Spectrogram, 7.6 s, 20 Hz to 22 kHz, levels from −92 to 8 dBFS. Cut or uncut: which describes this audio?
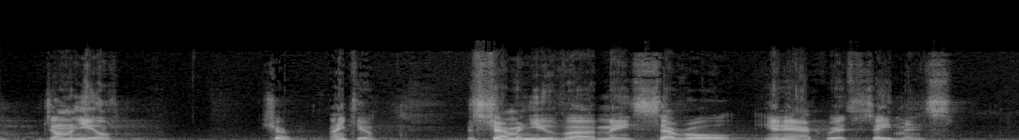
cut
